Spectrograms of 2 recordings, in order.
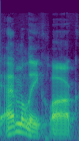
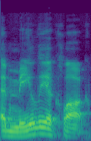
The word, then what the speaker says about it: Emilia Clarke: don't know about um who did you say emily clark i think emilia clarke might be better yeah okay i said the name wrong you got me he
